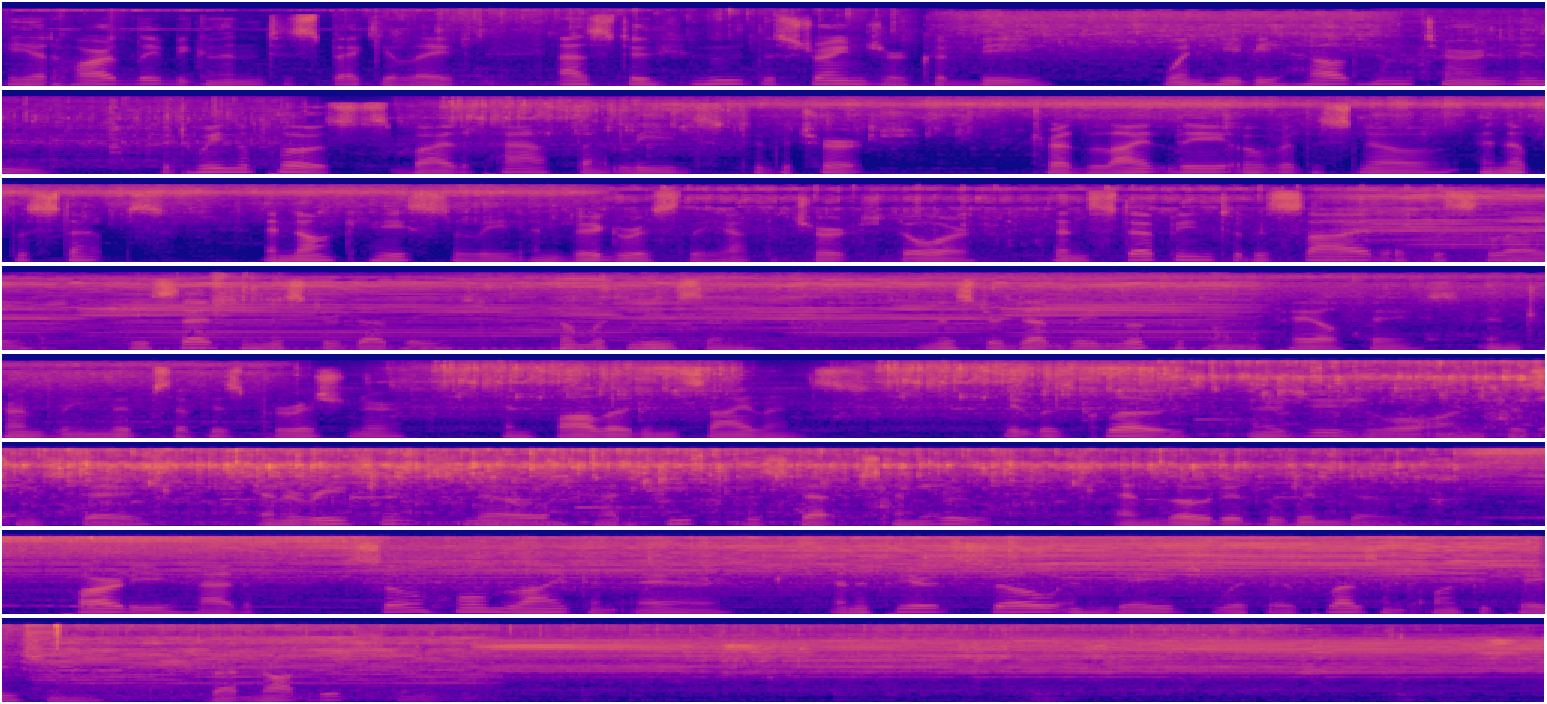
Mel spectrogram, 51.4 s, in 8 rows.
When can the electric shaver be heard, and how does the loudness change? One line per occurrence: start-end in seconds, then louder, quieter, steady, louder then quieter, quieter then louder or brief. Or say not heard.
18.3-24.6 steady
38.2-51.3 louder.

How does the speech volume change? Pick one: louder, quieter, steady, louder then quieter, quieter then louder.
steady.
